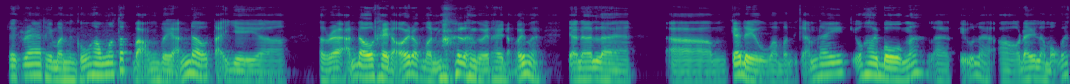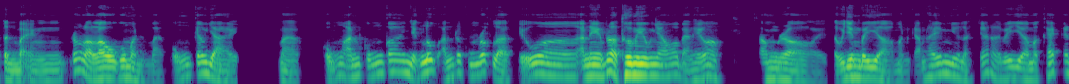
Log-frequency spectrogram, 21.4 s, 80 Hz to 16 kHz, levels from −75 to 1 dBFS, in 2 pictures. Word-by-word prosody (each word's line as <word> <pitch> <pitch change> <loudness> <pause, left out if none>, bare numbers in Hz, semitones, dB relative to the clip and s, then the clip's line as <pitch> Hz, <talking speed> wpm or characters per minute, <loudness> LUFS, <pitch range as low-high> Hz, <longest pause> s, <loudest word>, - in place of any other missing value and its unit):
Thật 125 -1 0
ra 145 +1 +3
thì 125 -4 -1
mình 105 -1 +1
cũng 115 +5 -1
hông 145 0 +3
có 155 - +3
thất 195 +4 -2
vọng 105 +1 0
vì 100 -2 +1
ảnh 130 +11 0
đâu, 145 -6 +4
tại - - -2
vì, 95 -2 0
ờ, 90 -1 -6 0.3
thật - - -1
ra - - +4
ảnh - - -1
đâu 125 +1 +7
có 125 - -3
thay 120 -2 +6
đổi - - +3
đâu, 150 - +3
mình 105 -3 0
mới 140 +9 +2
là 135 - +1
người 100 -5 +1
thay 110 0 -2
đổi - - +1
mà, - - 0 0.3
cho - - 0
nên 115 +1 +2
là, 95 -3 -1 0.3
ờ, 90 0 -2 0.2
cái 150 - +6
điều 95 - +3
mà 90 0 -5
mình 90 0 -8
cảm 115 - -5
thấy, 155 +4 0
kiểu, - - -5
hơi 150 +1 +2
buồn 115 -4 +5
á 155 - -1
là, 100 -9 -9
kiểu - - -5
là, - - -5
ờ, 95 -1 -6
đây 110 +3 +1
là 120 - -2
một 95 -3 -4
cái - - -5
tình 95 - -1
bạn 95 0 -5
rất 185 - -2
là - - +4
lâu 115 +2 +5
của 125 - +1
mình 115 -5 -2
mà 85 -1 -14
cũng 125 +5 -7
kéo 160 +2 +1
dài, 95 - -2 0.4
mà 90 -2 -7 0.2
cũng 145 - -7
ảnh 135 +2 -2
cũng 140 +4 -4
có 180 +2 -3
những 165 -2 -1
lúc 180 +1 +4
ảnh - - -6
rất 170 - -3
cũng 140 +2 -3
rất 175 +1 0
là, - - -1
kiểu, 150 - 0
ờ, 135 -3 -2
anh 130 - -1
em 140 -1 +4
rất 185 - +4
là 180 - +5
thương 150 0 +9
yêu 145 -1 +8
nhau 140 -1 -1
á, 150 - -4
bạn 95 -7 -7
hiểu 105 - -3
hông? - - -4 0.4
Xong 110 +1 -3
rồi 90 -5 -4
tự - - -4
nhiên 125 +3 +3
bây 120 -1 +3
giờ 95 -7 -2
mình 90 0 -13
cảm 110 - -11
thấy, 130 +3 -4
giống 155 +1 -1
như 140 -3 -2
là, 110 -5 -7
chết 155 - -7
rồi, 110 - -8
bây 120 +2 -3
giờ 115 -4 -2
mà 105 - -4
các 155 +9 -5
cái 165 - -5
120 Hz, 300 wpm, -21 LUFS, 100-145 Hz, 0.4 s, thương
